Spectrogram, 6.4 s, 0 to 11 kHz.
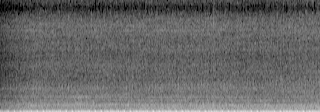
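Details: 2003 Subaru Impreza WRX NB (GDA), EJ205, 5MT, 148,345 km, running: steady heavy low pulsing with a rough rattle, noise continuing after shutdown; the turbo has failed, with shredded compressor blades, axial play and coolant and oil on the exhaust side.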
